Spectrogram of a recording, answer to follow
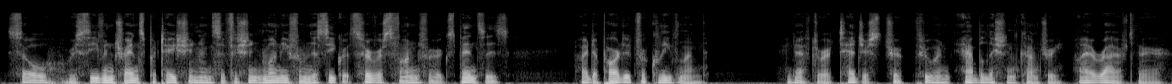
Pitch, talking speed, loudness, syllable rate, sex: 80 Hz, 150 wpm, -20 LUFS, 5.4 syllables/s, male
